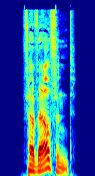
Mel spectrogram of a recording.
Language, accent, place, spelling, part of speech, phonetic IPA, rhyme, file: German, Germany, Berlin, verwerfend, verb, [fɛɐ̯ˈvɛʁfn̩t], -ɛʁfn̩t, De-verwerfend.ogg
- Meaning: present participle of verwerfen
